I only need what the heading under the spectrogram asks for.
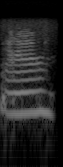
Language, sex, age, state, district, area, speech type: Santali, female, 18-30, West Bengal, Malda, rural, conversation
